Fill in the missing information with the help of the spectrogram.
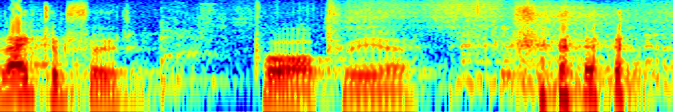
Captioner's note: laughs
